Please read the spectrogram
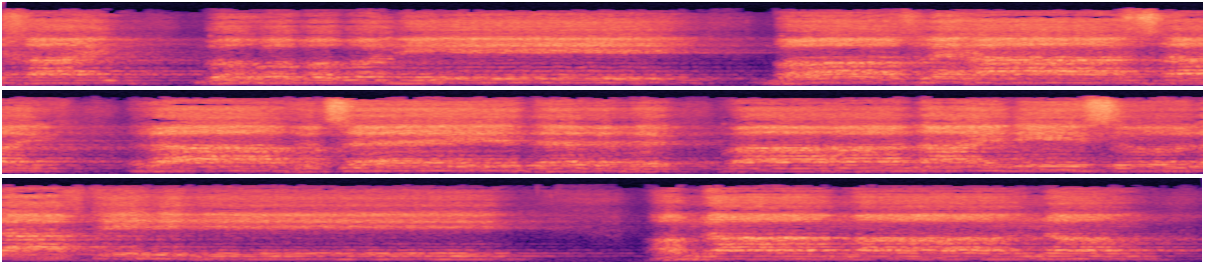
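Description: A Hasidic choir singing a melody in phrases a few seconds long, with short breaks between them. The longest break comes about fifteen seconds in.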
